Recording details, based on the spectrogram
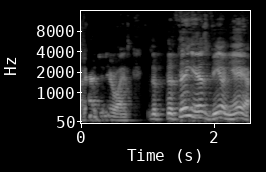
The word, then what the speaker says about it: Viognier: So for those who don't know, Viognier is a hard wine to pronounce, and it's V-I-O-G-N-I-E-R, Viognier. And people pronounce it all different ways, like Bognier and all sorts of things.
